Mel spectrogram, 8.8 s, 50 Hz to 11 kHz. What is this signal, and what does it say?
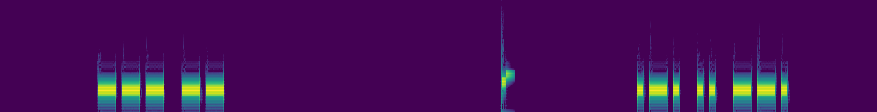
Morse code, heard as a keyed tone, about 21 wpm, 700 Hz. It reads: OM RIG
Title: Common QSO Phrases - 4x Word-Spacing - 20wpm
